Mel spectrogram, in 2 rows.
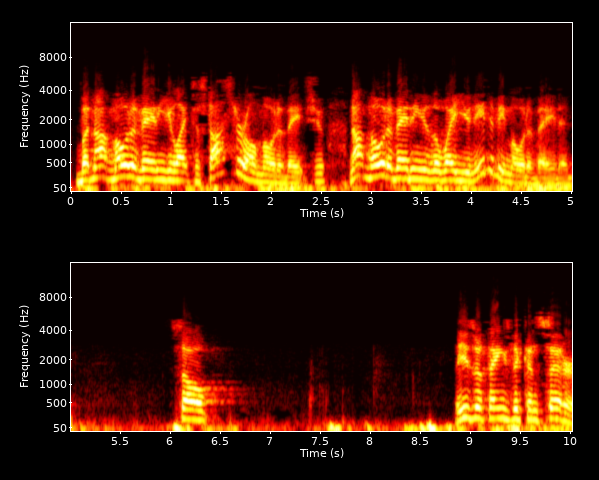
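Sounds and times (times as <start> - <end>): man speaking: 0.0 - 5.1, 6.0 - 6.8, 8.8 - 10.0
soft low thumps: 3.4 - 9.5.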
